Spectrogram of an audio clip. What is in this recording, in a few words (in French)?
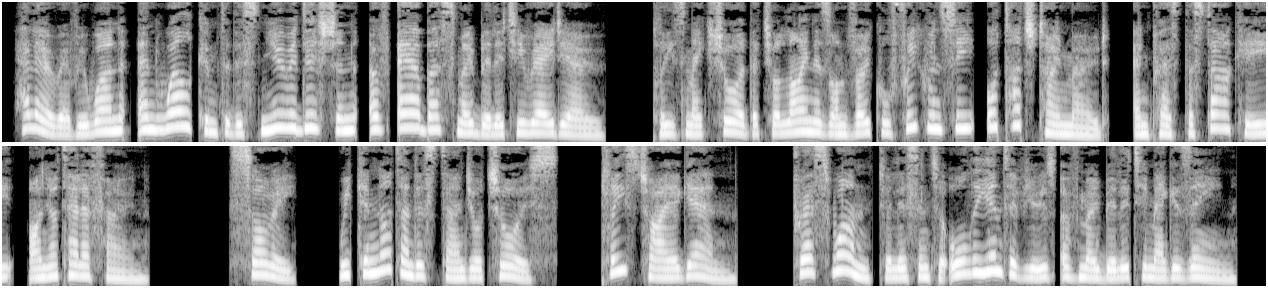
Serveur Vocal Interactif SVI; Airbus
